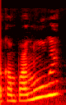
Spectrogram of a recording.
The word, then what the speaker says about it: campanula: группы до колокольчиков campanula произошло от слова кампана итальянское слова с ударением именно вот на второй слог campanula кампана и раньше я говорила campanula теперь поняла что я неправильно говорила нужно говорить campanula вот размножение этих всех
